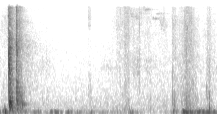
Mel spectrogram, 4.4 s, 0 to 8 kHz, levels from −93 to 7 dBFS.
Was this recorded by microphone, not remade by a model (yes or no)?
yes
